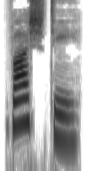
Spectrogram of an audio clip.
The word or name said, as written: vashti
